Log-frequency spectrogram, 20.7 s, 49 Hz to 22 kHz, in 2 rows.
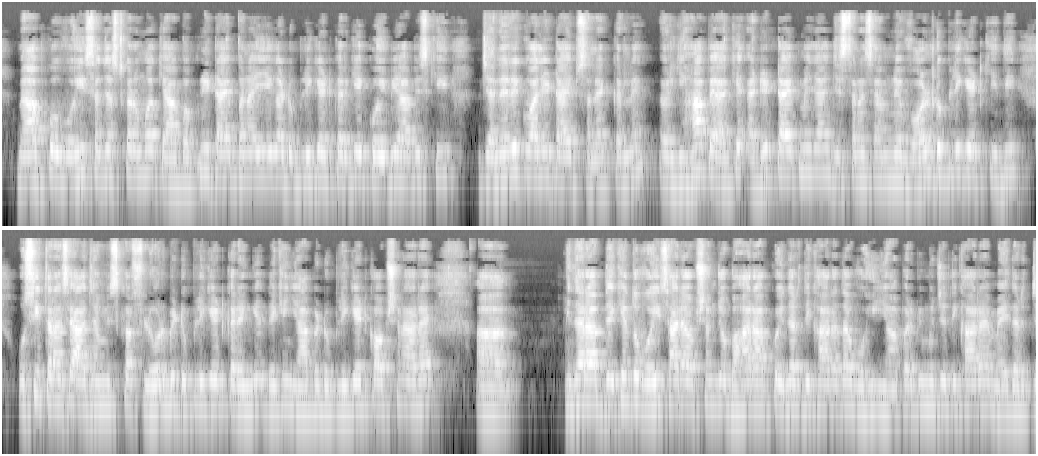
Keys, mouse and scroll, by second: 2.2 click, 7.2 click, 14.8 click, 19.9 Escape.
